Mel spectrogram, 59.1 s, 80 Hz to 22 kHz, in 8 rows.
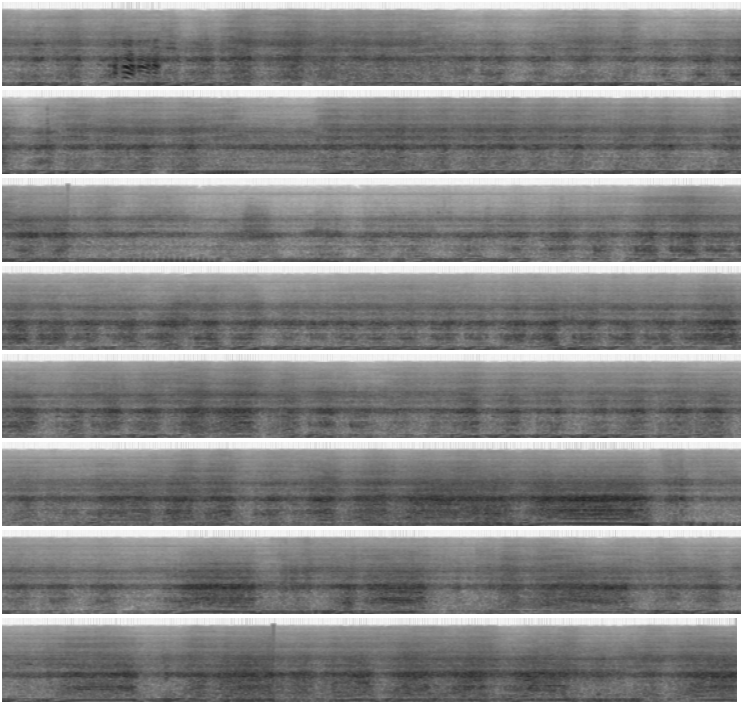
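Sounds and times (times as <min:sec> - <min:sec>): jet ski engine running: 0:00.0 - 0:59.0.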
